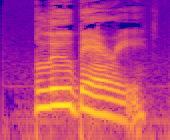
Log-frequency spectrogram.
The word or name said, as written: blueberry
